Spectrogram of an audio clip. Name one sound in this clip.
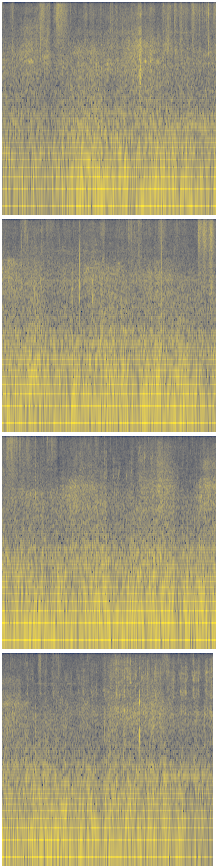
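A chairlift hums and creaks as it rides along the cable.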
